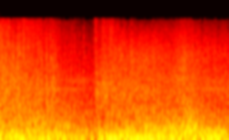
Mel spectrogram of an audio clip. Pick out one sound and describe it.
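Heavy rocks crash and crumble apart.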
